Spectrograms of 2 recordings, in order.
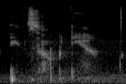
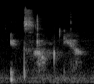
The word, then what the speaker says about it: insomnia: Insomnia, claro. Es una palabra muy similar a la del español insomnio, solo que la O se cambia por como si pronunciara una A. Insomnia.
